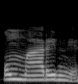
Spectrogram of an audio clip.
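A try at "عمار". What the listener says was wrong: Ammarin, bukan ummarin. Enggak ada ummarin, enggak ada.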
